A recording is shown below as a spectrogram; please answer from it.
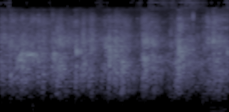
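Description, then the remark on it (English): A church audience applauds steadily for its senior pastors, Josh and Katie, a dense wash of many hands clapping at once with no breaks, holding an even loudness throughout. “Could you just clap for them?”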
